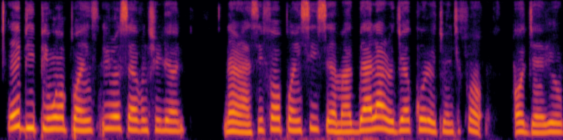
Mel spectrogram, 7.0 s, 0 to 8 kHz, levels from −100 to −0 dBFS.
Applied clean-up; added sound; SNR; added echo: neural mask model Resemble Enhance denoiser.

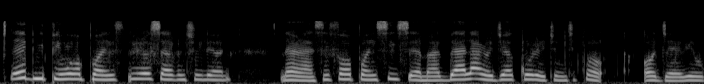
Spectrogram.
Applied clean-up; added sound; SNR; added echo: neural diffusion model UNIVERSE++.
